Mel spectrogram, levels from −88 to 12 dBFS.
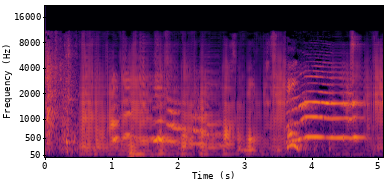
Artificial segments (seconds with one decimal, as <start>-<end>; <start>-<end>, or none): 0.5-3.6; 4.3-5.1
